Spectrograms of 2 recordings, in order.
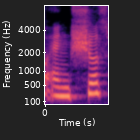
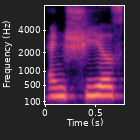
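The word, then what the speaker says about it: anxious: इसको आधा क और श, आधा क और श जैसे ये आ रहा है यहाँ पर। इसको एंक्शस पढ़ेंगे, एंशियस नहीं पढ़ेंगे, एंक्शस पढ़ेंगे, एंक्शस।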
